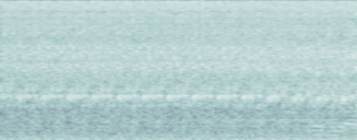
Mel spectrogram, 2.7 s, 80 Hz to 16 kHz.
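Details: 1997 Ford F-350 regular cab 4x4 diesel; steady even diesel clatter at idle with deep low rumble underneath, no misses or odd knocks, normal idle.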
